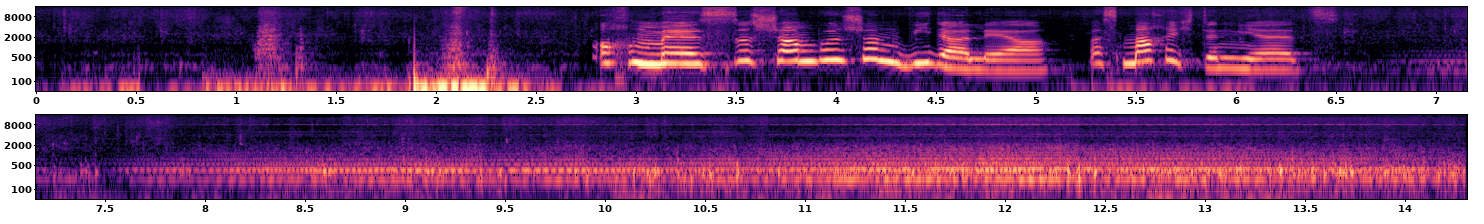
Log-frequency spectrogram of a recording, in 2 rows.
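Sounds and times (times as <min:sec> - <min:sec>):
speech: 0:02.9 - 0:06.5
small postal delivery drone rotor buzz: 0:06.6 - 0:14.3.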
